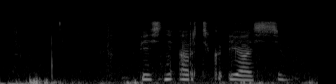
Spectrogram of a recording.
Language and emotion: Russian, neutral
